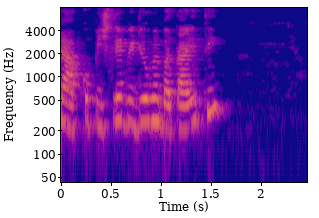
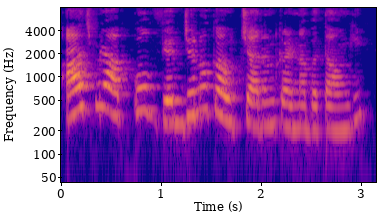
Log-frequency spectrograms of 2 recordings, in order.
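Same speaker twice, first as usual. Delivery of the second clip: ordinary talk, nothing marked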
